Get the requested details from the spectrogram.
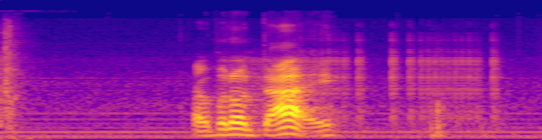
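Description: Heavy wooden double doors creak open slowly.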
